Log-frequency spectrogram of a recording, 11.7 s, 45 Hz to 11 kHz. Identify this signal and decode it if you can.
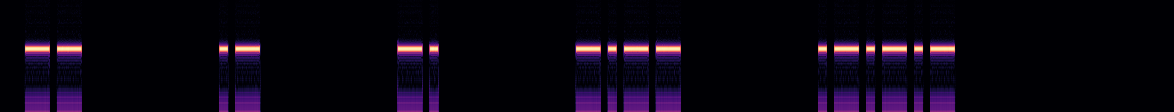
Morse code, heard as a keyed tone, about 15 wpm, spaced as for 5 wpm, 1000 Hz. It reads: MANY.
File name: qotdfiles / 5wpm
